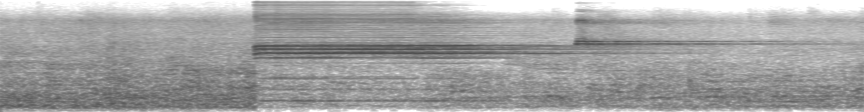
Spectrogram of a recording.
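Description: Electronic game buzzer of a basketball scoreboard, sounding loudly about a second in for about a second and a half, then a thinner, higher tone carrying on until near the end, over the murmur of voices in a gym.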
